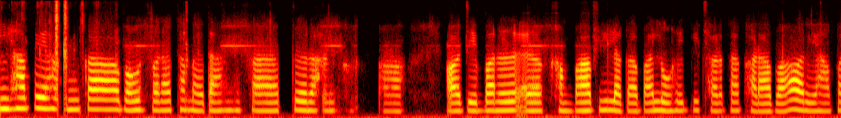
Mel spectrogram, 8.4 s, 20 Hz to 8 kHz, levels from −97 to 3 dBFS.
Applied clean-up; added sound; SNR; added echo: neural diffusion model UNIVERSE++.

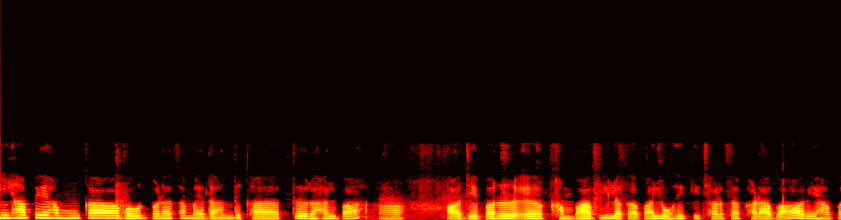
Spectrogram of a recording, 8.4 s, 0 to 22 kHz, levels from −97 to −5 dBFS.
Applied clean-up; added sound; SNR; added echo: none; none; none; none.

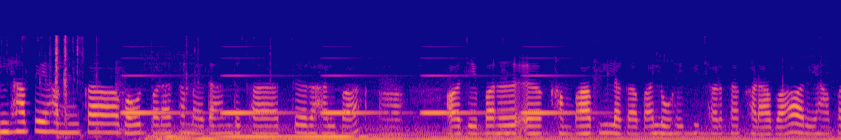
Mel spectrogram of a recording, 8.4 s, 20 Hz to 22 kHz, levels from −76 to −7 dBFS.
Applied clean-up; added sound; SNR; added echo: none; Engine starting; 1 dB; none.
